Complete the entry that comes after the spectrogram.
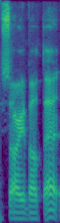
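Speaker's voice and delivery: ordinary talk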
